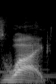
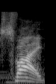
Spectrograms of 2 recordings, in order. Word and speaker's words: Zweig: It's a long I sound, so it's Zweig. Zweig is how you would say it in German.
